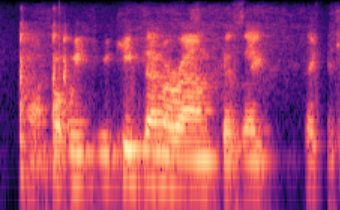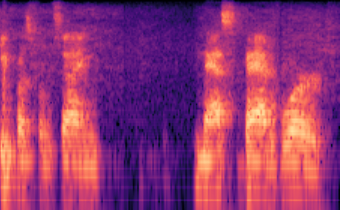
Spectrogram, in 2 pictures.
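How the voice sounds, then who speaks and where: A man's medium-pitched voice with an American accent, fairly even intonation and a fairly slow pace. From United States. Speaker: business owner. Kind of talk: interview. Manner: halting.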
